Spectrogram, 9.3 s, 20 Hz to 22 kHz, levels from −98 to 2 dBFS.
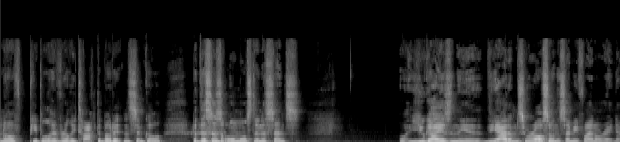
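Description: Nothing here calls for comment, since the speech runs along without any technical faults turning up along the way.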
